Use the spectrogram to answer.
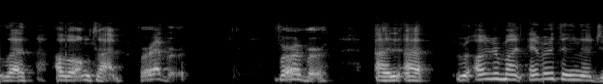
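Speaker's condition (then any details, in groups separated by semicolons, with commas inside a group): Acquired brain injury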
